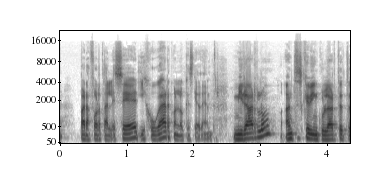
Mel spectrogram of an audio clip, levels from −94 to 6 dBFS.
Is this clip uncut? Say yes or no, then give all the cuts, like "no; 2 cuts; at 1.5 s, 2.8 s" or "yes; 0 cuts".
no; 2 cuts; at 1.2 s, 2.0 s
